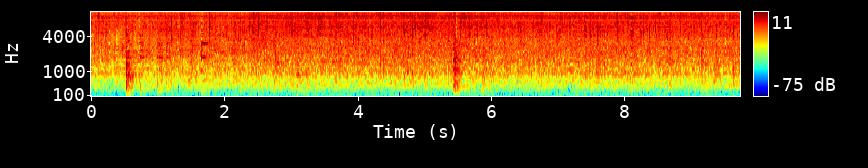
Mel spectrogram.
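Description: Tomatoes sizzle in hot fat in a Cookeo multicooker pot, a steady close frying hiss with a few sharp crackles and pops scattered throughout, with no talk.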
